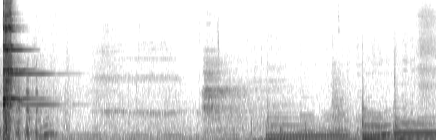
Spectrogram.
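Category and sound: household object, wine glasses clinking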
